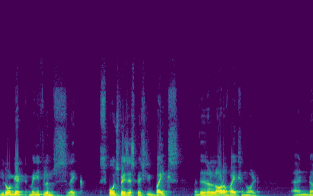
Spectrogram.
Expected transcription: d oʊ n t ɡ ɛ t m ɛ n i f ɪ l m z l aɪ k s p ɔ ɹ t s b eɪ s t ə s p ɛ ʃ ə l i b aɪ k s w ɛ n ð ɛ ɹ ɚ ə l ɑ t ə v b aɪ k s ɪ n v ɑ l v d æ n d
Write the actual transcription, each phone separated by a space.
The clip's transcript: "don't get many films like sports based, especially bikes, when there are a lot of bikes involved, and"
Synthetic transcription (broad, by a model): d oʊ n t ɡ ɛ t m ɛ n i f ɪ l m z l aɪ k s p ɔ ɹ t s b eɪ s ə s p ɛ ʃ ə l i b aɪ k s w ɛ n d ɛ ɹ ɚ ə l ɑ t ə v b aɪ k s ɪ n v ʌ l d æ n d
